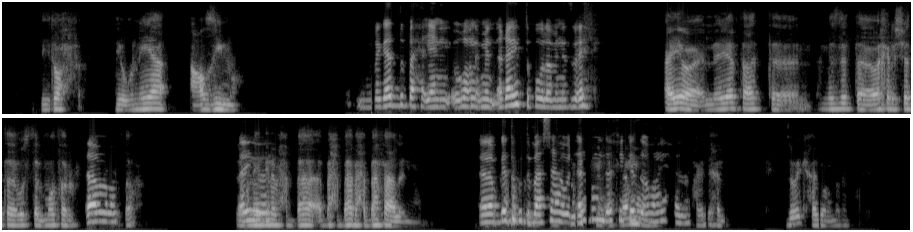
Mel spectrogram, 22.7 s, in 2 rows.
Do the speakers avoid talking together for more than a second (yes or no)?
no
